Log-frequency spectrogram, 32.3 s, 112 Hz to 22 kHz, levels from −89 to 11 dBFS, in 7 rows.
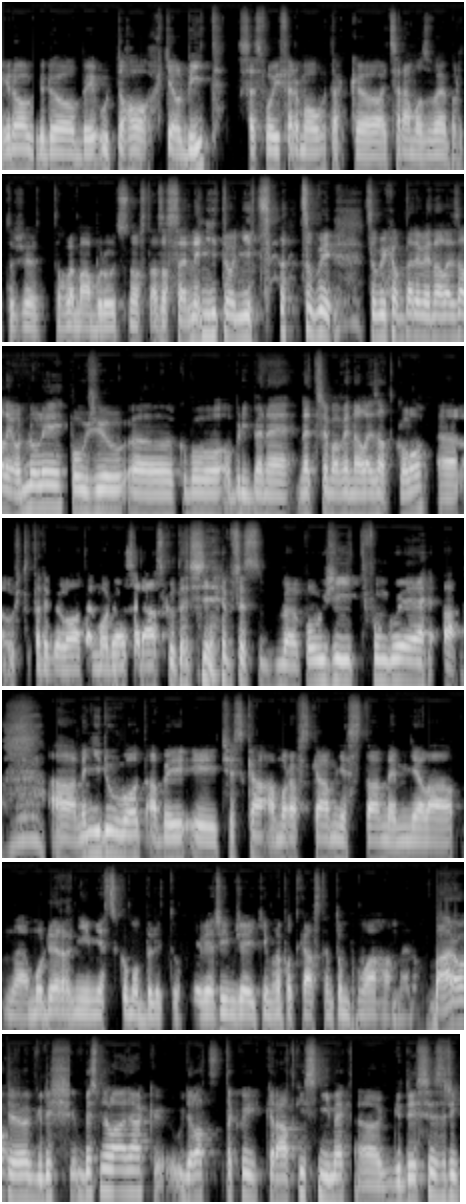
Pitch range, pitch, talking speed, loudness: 100-130 Hz, 110 Hz, 160 wpm, -15 LUFS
